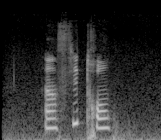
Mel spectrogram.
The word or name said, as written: Un citron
